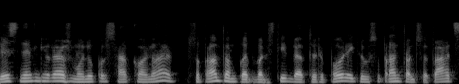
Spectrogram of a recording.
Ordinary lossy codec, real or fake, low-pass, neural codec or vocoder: MP3, 32 kbps; fake; 7.2 kHz; codec, 16 kHz, 1 kbps, FreqCodec, larger model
